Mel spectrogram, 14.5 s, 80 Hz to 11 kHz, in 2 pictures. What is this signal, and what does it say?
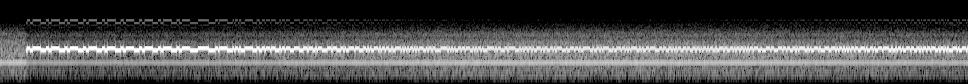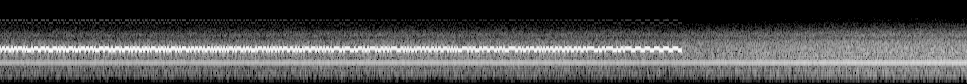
NAVTEX (SITOR-B), 100 baud, 170 Hz shift, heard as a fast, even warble, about 1700 Hz centre, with radio static and a steady whistle near 880 Hz. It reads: ZCZC BE47 GALE WARNING 293. NW 6 TO 7 EXPECTED LATER. NNNN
